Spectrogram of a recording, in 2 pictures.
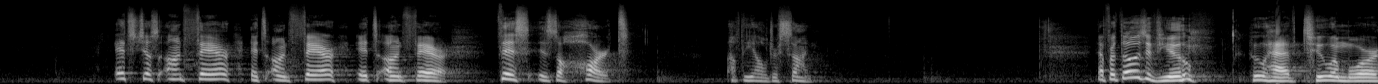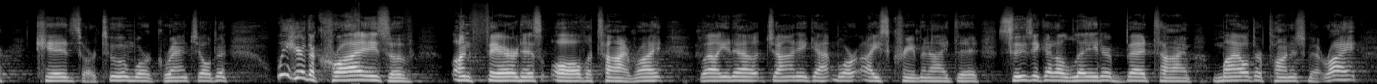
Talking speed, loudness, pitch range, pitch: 130 wpm, -19 LUFS, 165-195 Hz, 180 Hz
